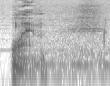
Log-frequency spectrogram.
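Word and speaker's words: phlegm: to get rid of flem. But anyway, isn't it flem a funny word? That's a great I mean, it's it's not it's spelled but not like it sounds.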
